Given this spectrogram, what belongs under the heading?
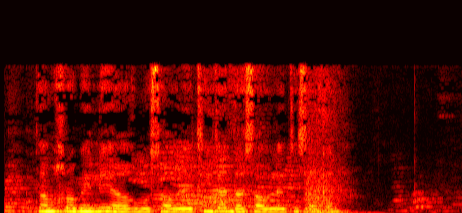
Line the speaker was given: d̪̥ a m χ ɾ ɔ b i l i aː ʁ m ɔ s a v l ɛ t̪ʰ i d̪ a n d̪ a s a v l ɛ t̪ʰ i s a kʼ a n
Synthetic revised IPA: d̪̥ a m χ ɾ ɔ b i l i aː ʁ m ɔ s a v l ɛ t̪ʰ i d̪ a n d̪ a s a v l ɛ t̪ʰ i s a kʼ ɛ n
